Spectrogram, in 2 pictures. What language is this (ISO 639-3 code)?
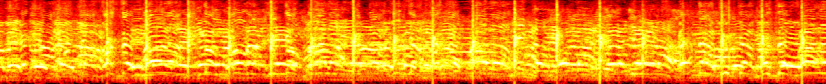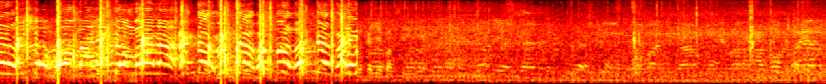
spa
